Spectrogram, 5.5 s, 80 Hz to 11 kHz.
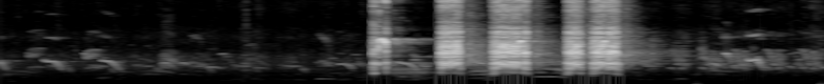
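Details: Black francolin recorded on 29 January 2024: four loud, harsh, rasping bursts in quick succession, preceded and followed by faint twittering of small birds in the background.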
